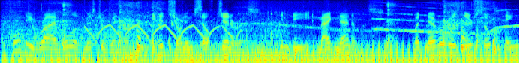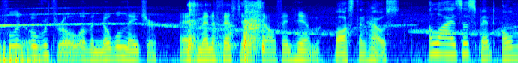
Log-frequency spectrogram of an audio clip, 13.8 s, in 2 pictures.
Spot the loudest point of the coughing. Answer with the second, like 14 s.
10 s.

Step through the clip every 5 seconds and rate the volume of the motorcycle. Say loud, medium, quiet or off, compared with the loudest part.
loud, loud, off.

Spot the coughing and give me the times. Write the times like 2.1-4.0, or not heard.
0.8-2.3, 5.1-6.8, 9.4-10.4.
